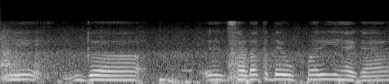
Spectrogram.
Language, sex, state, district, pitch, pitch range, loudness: Punjabi, female, Karnataka, Bangalore, 215 Hz, 205-225 Hz, -14 LUFS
